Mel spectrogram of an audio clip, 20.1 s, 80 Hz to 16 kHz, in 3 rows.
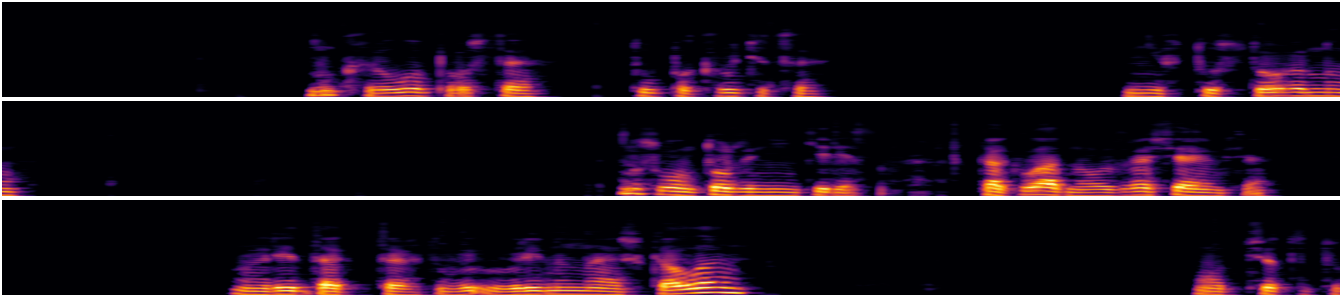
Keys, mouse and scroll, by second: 1.6 click, 3.7 click, 7.1 click, 7.8 click, 10.8 click, 12.5 click, 19.2 click.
